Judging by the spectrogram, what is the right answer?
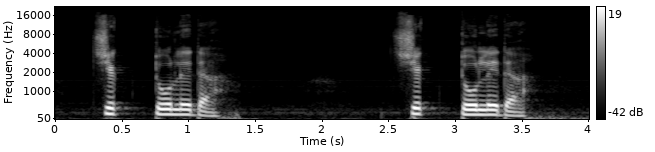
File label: "cektoletv", muscogee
